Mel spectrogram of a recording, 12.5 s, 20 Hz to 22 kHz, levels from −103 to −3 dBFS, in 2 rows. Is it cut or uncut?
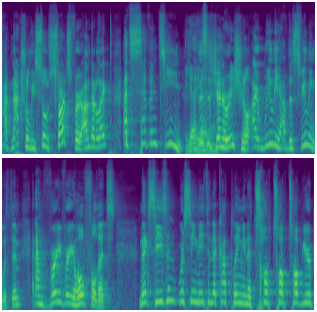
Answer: uncut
